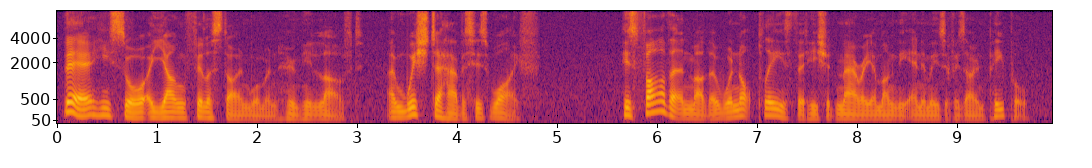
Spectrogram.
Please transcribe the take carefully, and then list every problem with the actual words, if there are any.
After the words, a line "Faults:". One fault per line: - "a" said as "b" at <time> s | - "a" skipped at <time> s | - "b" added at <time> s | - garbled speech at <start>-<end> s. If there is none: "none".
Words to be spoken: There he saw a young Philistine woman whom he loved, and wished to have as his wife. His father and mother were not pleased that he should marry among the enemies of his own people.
There he saw a young Philistine woman whom he loved, and wished to have as his wife. His father and mother were not pleased that he should marry among the enemies of his own people.
Faults:
none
